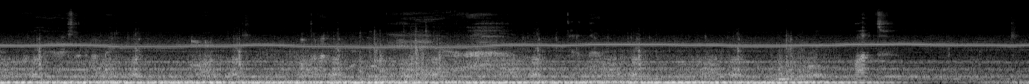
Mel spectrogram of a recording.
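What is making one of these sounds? A man speaks quietly into a headset microphone.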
